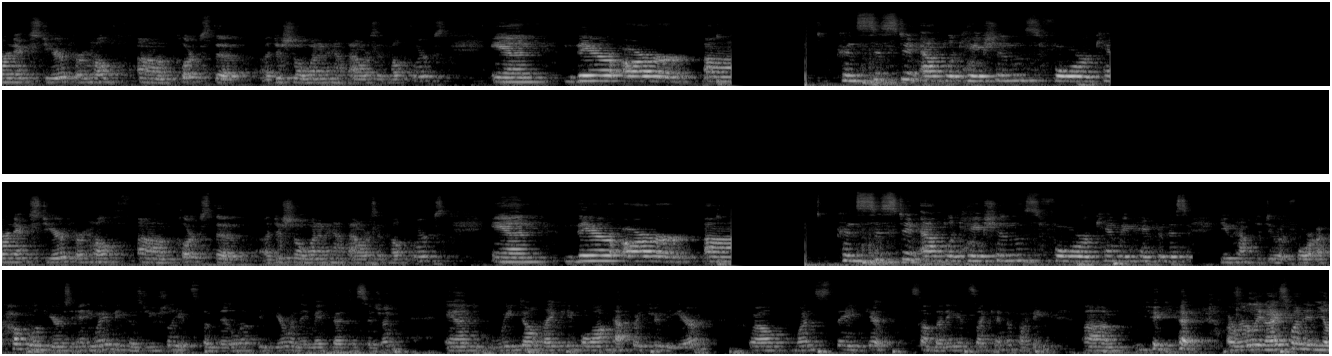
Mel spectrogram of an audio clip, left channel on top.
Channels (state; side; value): drops out; left; at 11.1 s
